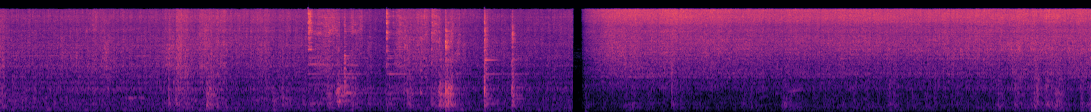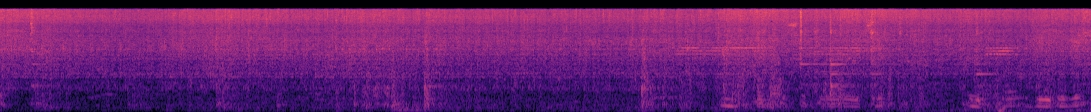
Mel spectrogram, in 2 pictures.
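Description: Spiced potatoes and tomato sizzling in oil in a metal karahi while a steel spatula scrapes and clinks against the pan as they are stirred. The stirring strokes come thick in the first few seconds and again near the end, with a steady frying hiss in between. The sound breaks off for an instant just before six seconds in.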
